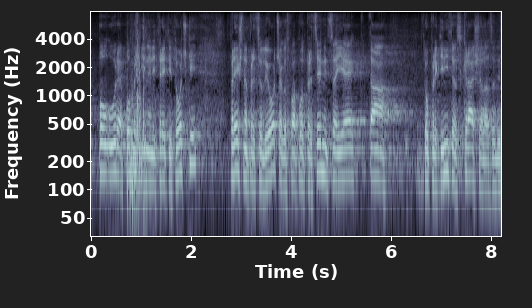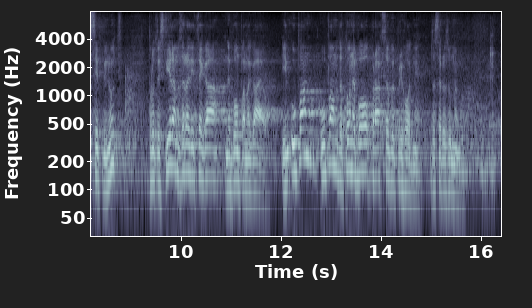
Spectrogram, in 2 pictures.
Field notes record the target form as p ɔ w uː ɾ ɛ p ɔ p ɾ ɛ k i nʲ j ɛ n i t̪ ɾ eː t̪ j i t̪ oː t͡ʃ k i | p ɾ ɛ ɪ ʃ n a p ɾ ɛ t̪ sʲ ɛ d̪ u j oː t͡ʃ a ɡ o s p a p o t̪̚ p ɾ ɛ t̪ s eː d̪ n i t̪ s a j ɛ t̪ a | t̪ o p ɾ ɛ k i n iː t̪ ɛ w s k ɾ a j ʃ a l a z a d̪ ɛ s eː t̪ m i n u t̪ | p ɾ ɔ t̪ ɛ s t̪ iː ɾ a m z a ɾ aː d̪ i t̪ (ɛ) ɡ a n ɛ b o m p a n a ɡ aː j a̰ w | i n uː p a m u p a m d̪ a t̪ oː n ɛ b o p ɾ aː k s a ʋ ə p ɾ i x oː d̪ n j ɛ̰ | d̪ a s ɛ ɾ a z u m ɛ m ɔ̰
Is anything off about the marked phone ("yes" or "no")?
no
